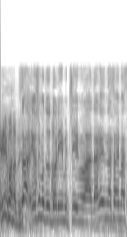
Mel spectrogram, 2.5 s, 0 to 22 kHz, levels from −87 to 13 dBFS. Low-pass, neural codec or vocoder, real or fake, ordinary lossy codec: none; none; real; none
